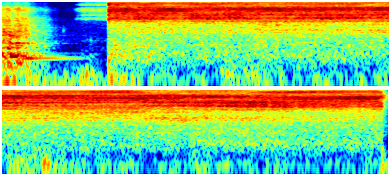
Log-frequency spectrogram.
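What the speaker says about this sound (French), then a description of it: "Donc là on peut sabler, évidemment, hein." A homemade water sandblaster spraying, a loud, steady, close hiss of pressurized jet that starts abruptly after a brief quieter moment and holds constant to the end.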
